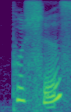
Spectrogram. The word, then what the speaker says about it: pushes: is Nah maka nah dalam pronunciation-nya juga kita harus menyebutkan kata s-nya itu jadi seperti yang tadi saya ucapkan itu pushes bukan push teaches kisses dan fixes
